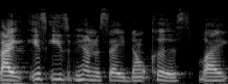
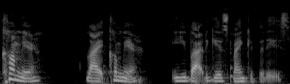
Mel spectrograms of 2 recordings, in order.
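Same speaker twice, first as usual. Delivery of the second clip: very calm, unbothered, sing-song tone; 4 semitones lower, 4 dB quieter than usual. Speaker retells how he talks to the kids: imitating a very calm voice. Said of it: "Like he will say in the calmest way".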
